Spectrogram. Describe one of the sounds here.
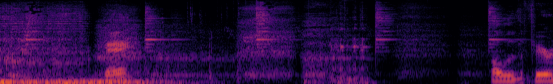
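A man speaks casually into a microphone.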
